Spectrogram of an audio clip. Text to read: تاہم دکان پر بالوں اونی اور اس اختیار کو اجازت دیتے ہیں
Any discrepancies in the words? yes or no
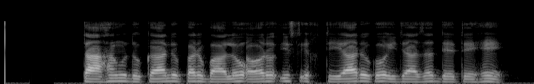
yes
